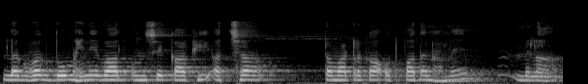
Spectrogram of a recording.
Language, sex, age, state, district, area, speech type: Hindi, male, 30-45, Rajasthan, Karauli, urban, spontaneous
